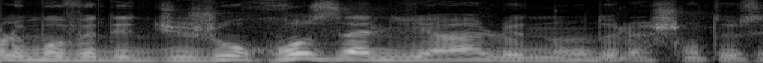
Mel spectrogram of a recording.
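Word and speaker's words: Rosalía: Ça se prononce rosa. Lia avec un accent sur le i.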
